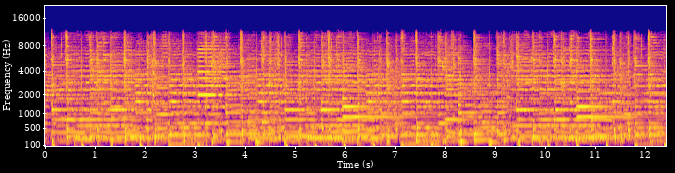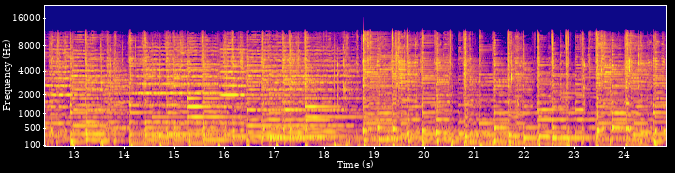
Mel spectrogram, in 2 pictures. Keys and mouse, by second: 0.0-2.8 drag, 2.8 space, 2.9-3.5 click, 3.3 space, 3.6 click, 4.6 space, 4.8-5.4 drag, 11.2-14.3 typing, 11.6 click, 12.0 click, 12.6 click, 13.2-13.8 click, 13.9-14.5 click, 14.5-16.1 click, 15.3 space, 15.4 click, 15.8 space, 16.5 click, 18.2 space, 19.1 click, 19.3 space, 19.5 click, 19.9 space, 21.4 [, 22.0-23.6 drag, 23.5 space, 23.7 click, 24.0 space, 24.4-24.8 click.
